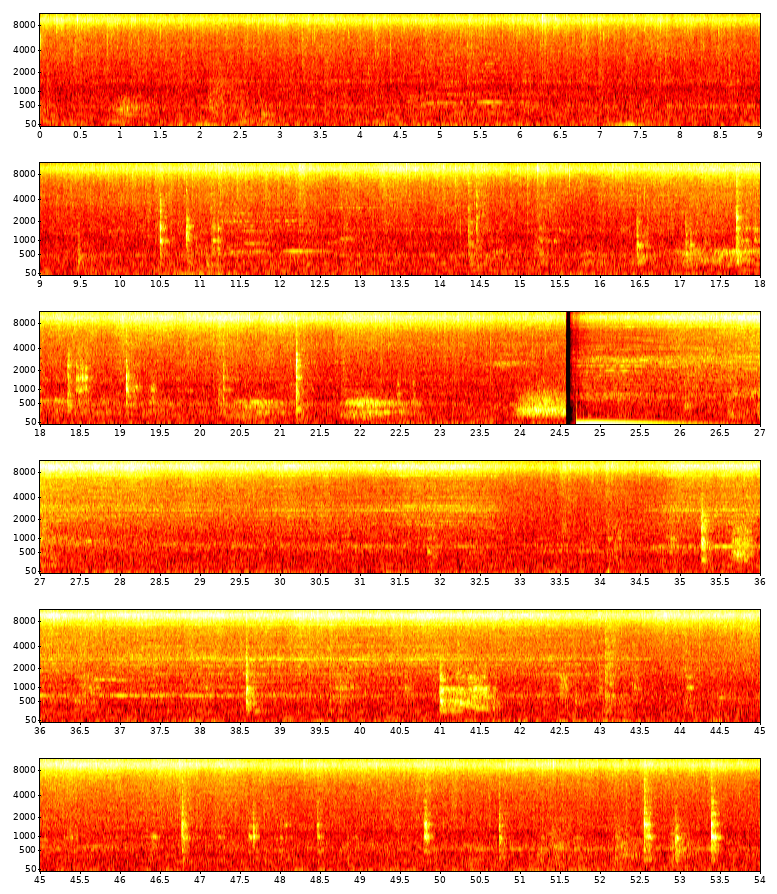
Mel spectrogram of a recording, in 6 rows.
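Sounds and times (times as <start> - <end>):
fish sizzling in a pan: 0.0 - 54.0
steel spatula scraping a pan: 10.4 - 22.8, 23.7 - 53.7.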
